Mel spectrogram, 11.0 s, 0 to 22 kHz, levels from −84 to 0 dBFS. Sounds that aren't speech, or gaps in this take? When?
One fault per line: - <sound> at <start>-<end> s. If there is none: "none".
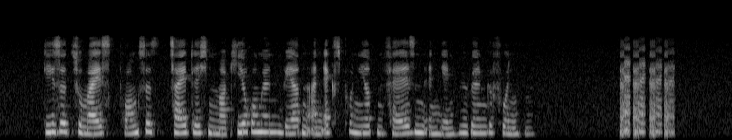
- laugh at 9.3-10.1 s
